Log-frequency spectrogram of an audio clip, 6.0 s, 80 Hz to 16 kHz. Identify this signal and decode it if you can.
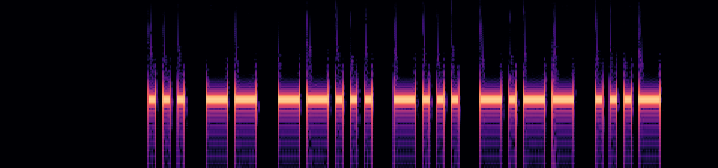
Morse code, heard as a keyed tone, about 20 wpm, 700 Hz. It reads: SM7BYV
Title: DXCC-100 Call Signs - 6 Characters - Repeated 3x - 20wpm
